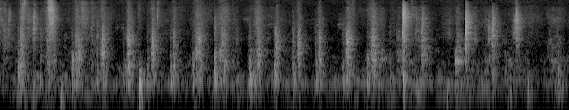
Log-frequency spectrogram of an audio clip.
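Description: Golden retriever mouthing and licking a lemon: a rapid, uneven run of short mouth sounds, about three or four a second.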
